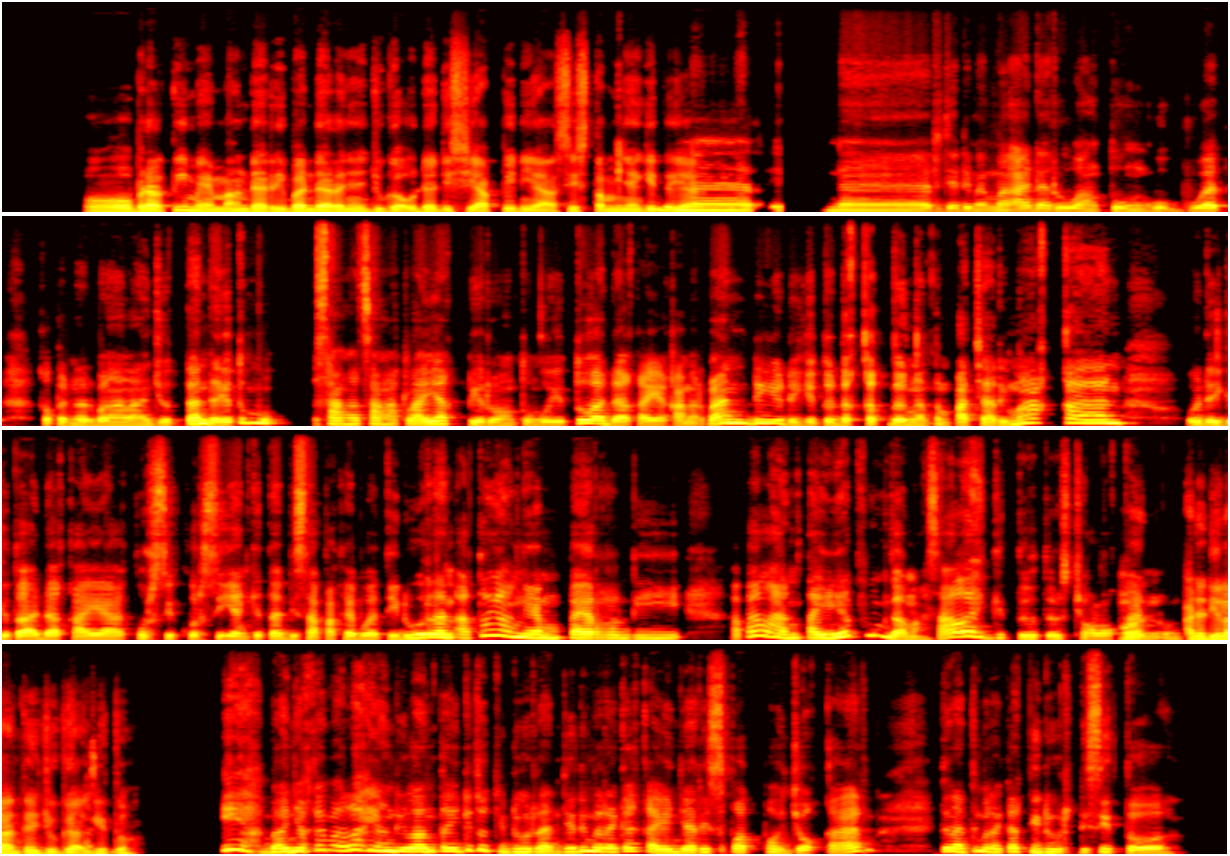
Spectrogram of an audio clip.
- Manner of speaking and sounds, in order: other background noise
- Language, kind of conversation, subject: Indonesian, podcast, Tips apa yang kamu punya supaya perjalanan tetap hemat, tetapi berkesan?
